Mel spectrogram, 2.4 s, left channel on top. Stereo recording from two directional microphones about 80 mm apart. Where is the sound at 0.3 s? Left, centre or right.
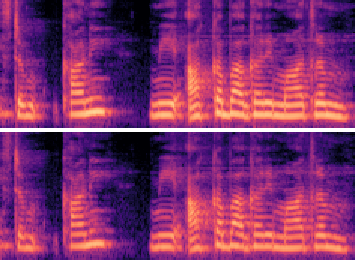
Left.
